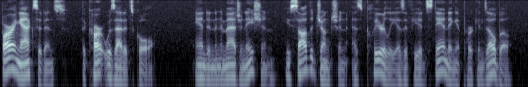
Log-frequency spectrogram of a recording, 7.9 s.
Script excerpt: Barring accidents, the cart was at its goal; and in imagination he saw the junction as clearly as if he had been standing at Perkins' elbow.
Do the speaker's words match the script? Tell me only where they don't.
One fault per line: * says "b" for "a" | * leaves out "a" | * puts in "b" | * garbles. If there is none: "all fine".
* puts in "in"
* leaves out "been"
